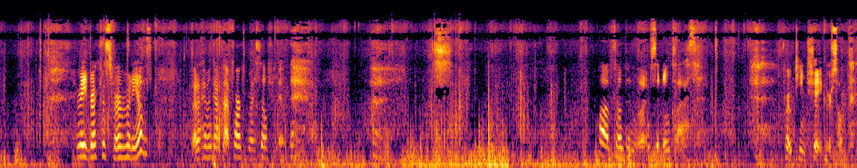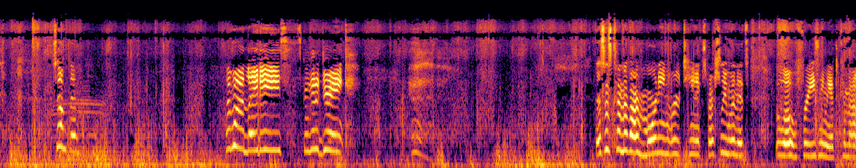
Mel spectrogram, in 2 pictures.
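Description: A young woman talks close by, calmly.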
